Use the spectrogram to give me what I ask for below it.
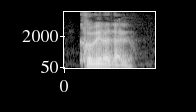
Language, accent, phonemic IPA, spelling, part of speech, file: French, France, /kʁə.ve la dal/, crever la dalle, verb, LL-Q150 (fra)-crever la dalle.wav
- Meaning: to be starving (to be very hungry)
